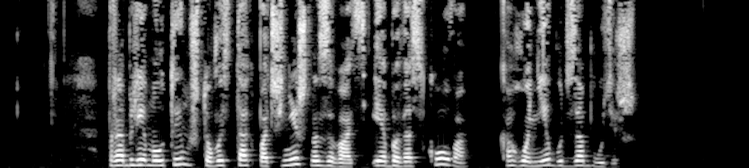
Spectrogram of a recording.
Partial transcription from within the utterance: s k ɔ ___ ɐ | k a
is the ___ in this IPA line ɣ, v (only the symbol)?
v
